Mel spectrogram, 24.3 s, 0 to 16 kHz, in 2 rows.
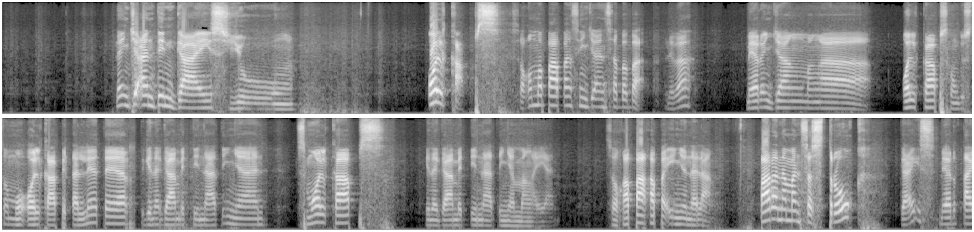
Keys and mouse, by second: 11.3 click, 13.4 click, 15.8 click, 17.2 click.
